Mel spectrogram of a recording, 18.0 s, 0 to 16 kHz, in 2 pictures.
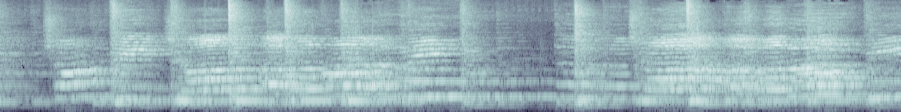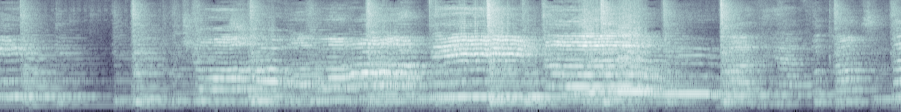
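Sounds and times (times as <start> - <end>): strummed ukulele: 0.0 - 18.0
woman singing: 0.4 - 10.0, 10.8 - 18.0.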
